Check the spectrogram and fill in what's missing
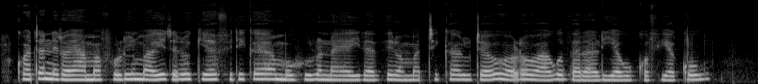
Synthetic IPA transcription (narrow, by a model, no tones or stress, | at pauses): kwataneɾɔjamafoɾimaɣetɛɾɔkejafiɾikajamohuɾɔnajaiɾaðeɾɔmatikaɾutɛohɔɾɔwaɣoðaɾaɾiaɣokɔfiakou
